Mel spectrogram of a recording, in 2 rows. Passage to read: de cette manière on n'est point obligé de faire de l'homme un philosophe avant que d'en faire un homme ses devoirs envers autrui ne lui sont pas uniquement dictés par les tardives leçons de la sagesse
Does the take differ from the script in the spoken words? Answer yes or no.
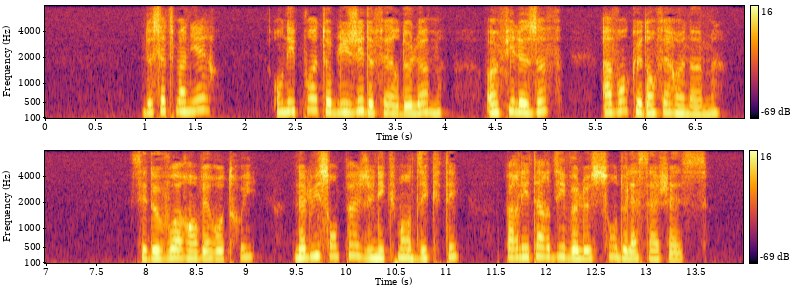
no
